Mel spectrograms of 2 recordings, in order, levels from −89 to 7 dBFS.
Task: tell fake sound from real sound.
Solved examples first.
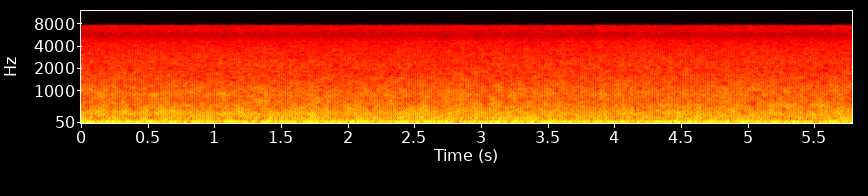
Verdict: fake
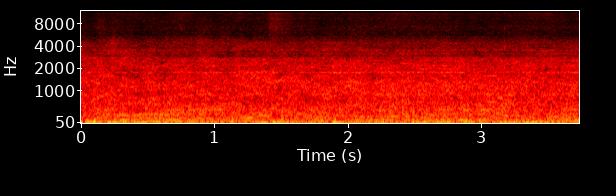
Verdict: fake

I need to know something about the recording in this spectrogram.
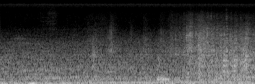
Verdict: real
